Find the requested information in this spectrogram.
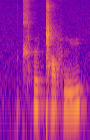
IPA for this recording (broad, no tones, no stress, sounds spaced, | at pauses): t͡ɕʰ ɯ ǁ ɑ f ŋ y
